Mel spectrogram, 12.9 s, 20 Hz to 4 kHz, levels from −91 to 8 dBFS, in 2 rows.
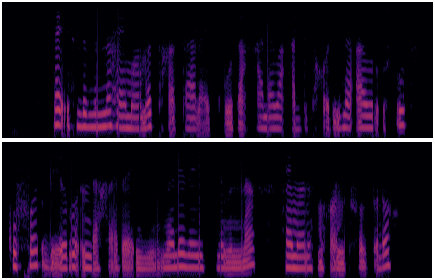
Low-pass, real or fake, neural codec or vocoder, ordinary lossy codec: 3.6 kHz; real; none; MP3, 32 kbps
